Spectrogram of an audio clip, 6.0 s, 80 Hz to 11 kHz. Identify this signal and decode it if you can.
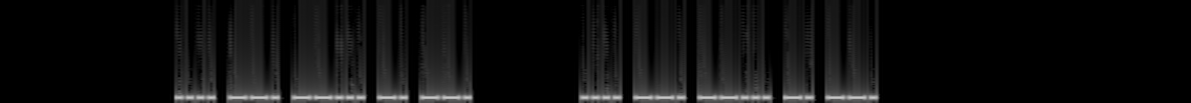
Morse code, heard as a keyed tone, about 46 wpm, 700 Hz. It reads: HG7NG HG7NG
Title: DXCC-100 Call Signs - 5 Characters - Repeated 2x - 45wpm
